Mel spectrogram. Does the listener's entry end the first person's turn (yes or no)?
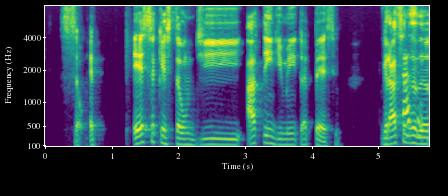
no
